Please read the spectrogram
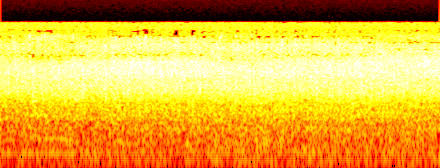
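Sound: chamber applause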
